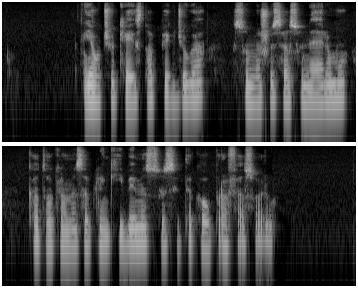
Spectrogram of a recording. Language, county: Lithuanian, Marijampolė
